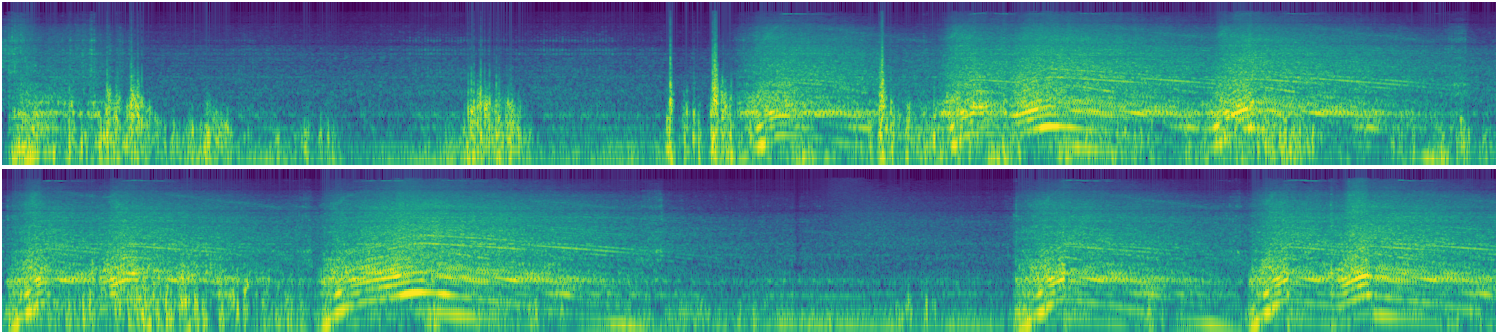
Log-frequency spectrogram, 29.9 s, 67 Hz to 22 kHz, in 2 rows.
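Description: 2016 Porsche Macan Turbo's 3.6-litre twin-turbo V6, heard at the rear exhaust tips in normal exhaust mode. It flares loudly as it starts, settles to idle, then is revved over and over in quick blips, with one longer rev about two-thirds of the way through.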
